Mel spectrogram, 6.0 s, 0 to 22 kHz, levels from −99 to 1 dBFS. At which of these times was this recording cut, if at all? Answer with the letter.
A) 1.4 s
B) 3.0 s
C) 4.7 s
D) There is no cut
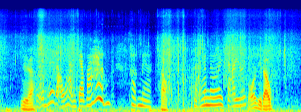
C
